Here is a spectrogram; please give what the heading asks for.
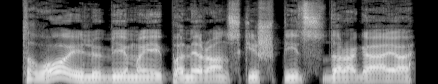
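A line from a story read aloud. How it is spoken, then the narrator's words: Disapproving booming bass. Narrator (Russian): проговорил Генри Кэббот Лодж неодобрительным басом, от которого задрожали хрустальные подвески канделябра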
